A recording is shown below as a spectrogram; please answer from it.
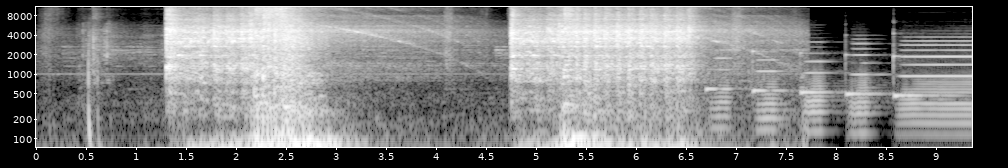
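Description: A Hummer H2 LS engine swapped into an older Chevy truck, missing its mass airflow sensor, cranks loudly in two long bursts without catching, then sputters briefly before stopping.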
